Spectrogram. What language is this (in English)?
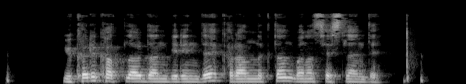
Turkish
